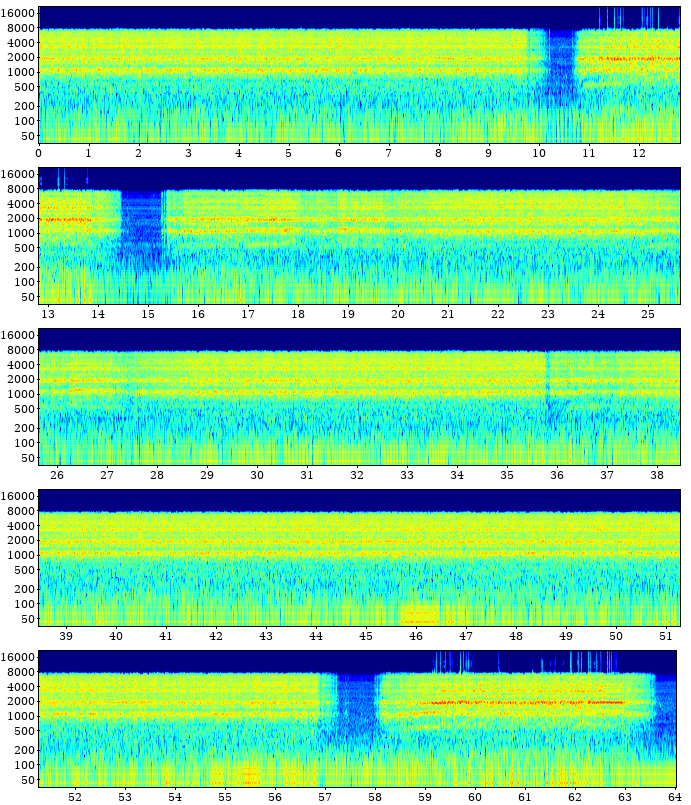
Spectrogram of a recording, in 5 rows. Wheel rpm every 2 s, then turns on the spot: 160, 160, 160, 160, 150, 80, 160, 50, 160, 160, 160, 160, 160, 160, 160, 160, 160, 150, 150, 160, 160, 160, 160, 160, 160, 160, 160, 160, 80, 120, 160, 110.
none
